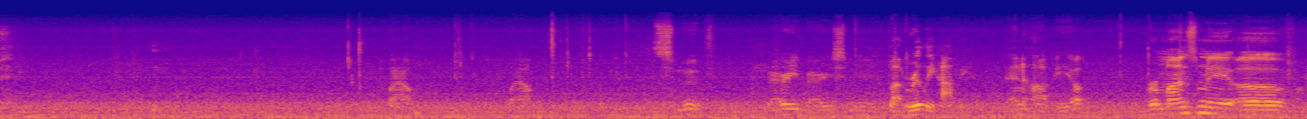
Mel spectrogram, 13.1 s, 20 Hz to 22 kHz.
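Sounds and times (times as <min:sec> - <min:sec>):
low room hum: 0:00.0 - 0:13.0
quiet vocal murmurs: 0:06.5 - 0:10.8.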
